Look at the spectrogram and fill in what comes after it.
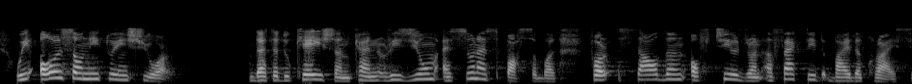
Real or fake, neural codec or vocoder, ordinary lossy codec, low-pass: real; none; none; 5.4 kHz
